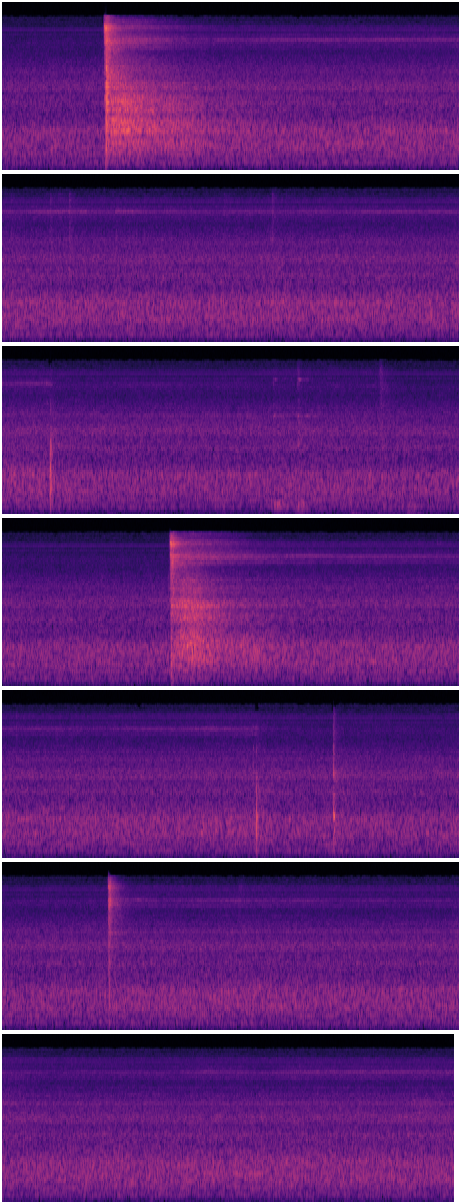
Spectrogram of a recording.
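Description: Electric arc welding on a car's front suspension A-arm: a steady hiss from the arc, with a sharp loud crack about a second in and again about halfway through, each fading over about a second.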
